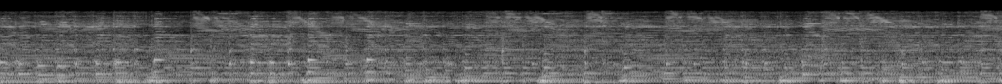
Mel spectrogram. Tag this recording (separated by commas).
playing sitar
